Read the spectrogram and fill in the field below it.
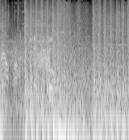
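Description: A loud explosion booms close by.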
